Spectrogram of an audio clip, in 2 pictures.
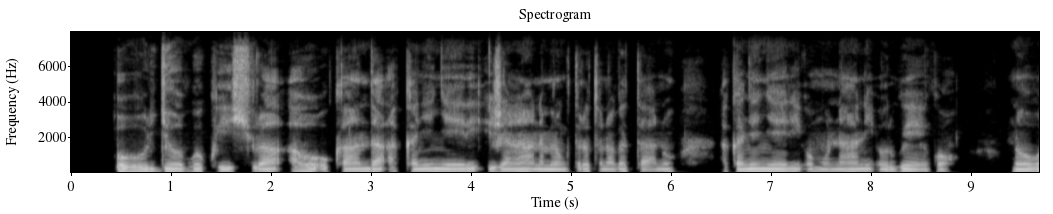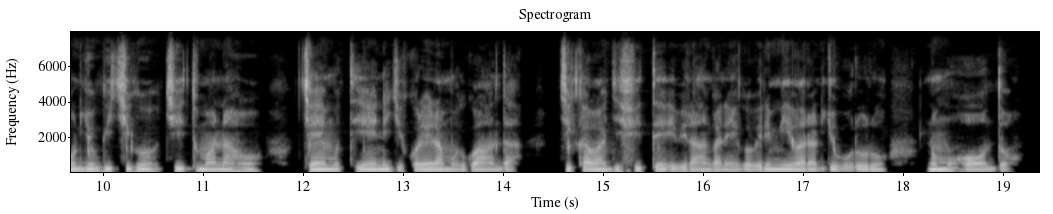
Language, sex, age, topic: Kinyarwanda, male, 25-35, finance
